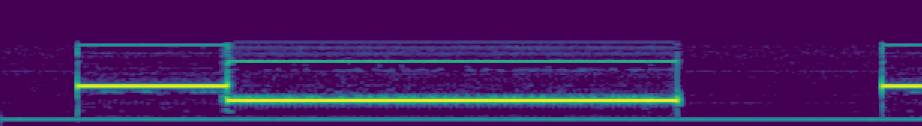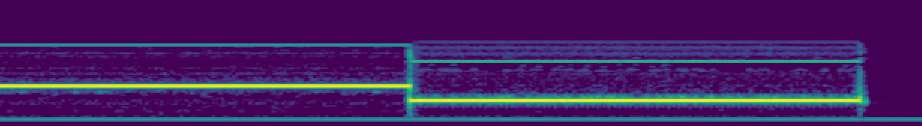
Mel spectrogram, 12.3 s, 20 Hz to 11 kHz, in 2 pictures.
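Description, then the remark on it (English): Two loud sequences of steady electronic dispatch alerting tones, sent as a test of McHenry County Division 5 box alarm alerting receivers: each a higher pitch stepping down to a lower one and held for several seconds, with a short pause between them over a constant low hum. “CCOM testing Mavis Division 5 Mutual 8 Box Alarm Alerting Receivers.”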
